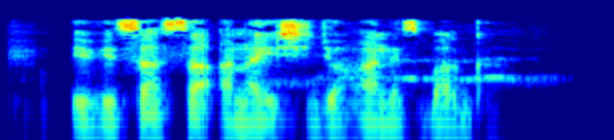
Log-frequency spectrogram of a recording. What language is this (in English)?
Swahili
